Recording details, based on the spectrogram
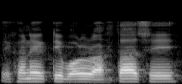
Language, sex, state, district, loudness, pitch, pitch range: Bengali, male, West Bengal, Alipurduar, -14 LUFS, 135 Hz, 125-135 Hz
